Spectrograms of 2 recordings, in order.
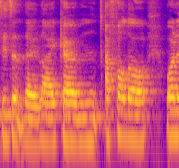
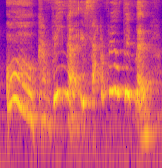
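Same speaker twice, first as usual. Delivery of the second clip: high, quick squeal of disbelief; real amazement, voice way up high; astonished; 4 dB louder than usual. Real, not acted. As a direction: squeak it, half laughing with surprise. Realises she took word for typo.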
